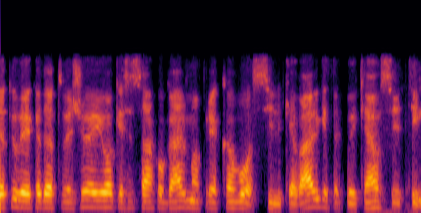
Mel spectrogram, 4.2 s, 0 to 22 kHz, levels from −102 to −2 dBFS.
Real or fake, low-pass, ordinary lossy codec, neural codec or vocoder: real; 7.2 kHz; Opus, 16 kbps; none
